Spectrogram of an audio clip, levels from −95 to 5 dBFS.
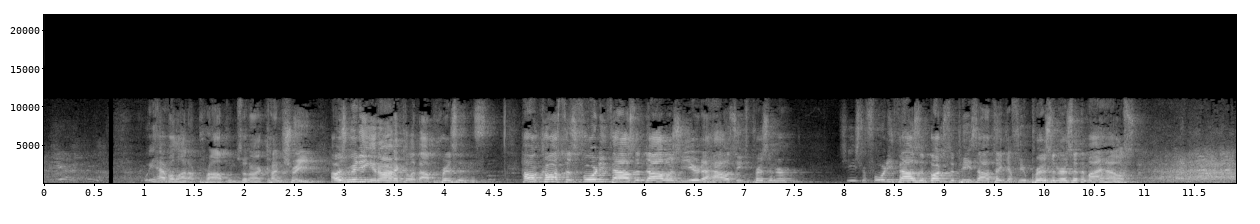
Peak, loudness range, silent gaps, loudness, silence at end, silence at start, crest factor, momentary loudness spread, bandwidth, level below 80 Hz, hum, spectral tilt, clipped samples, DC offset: -4 dBFS; 3 LU; none; -20 LUFS; 0 s; 0 s; 18 dB; 16 LU; 11.5 kHz; -46 dBFS; none; -4 dB/octave; under 0.1%; under 0.1%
